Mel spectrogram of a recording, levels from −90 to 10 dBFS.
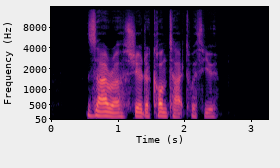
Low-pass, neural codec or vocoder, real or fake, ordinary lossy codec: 14.4 kHz; none; real; none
